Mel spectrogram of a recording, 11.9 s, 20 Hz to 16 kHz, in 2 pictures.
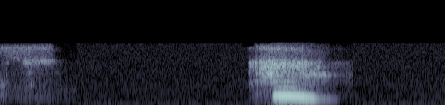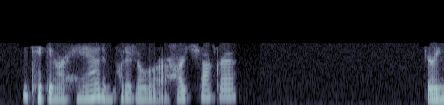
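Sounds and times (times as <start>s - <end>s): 
deep breathing during a guided meditation: 0.0s - 0.8s, 3.3s - 4.7s
speech: 3.6s - 4.3s, 6.3s - 9.2s, 11.6s - 11.8s.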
